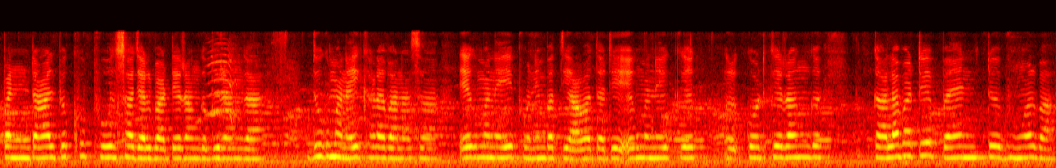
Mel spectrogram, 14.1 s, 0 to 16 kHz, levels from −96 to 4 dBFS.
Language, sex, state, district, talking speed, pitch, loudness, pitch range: Bhojpuri, female, Bihar, Saran, 130 wpm, 235 Hz, -27 LUFS, 225-240 Hz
